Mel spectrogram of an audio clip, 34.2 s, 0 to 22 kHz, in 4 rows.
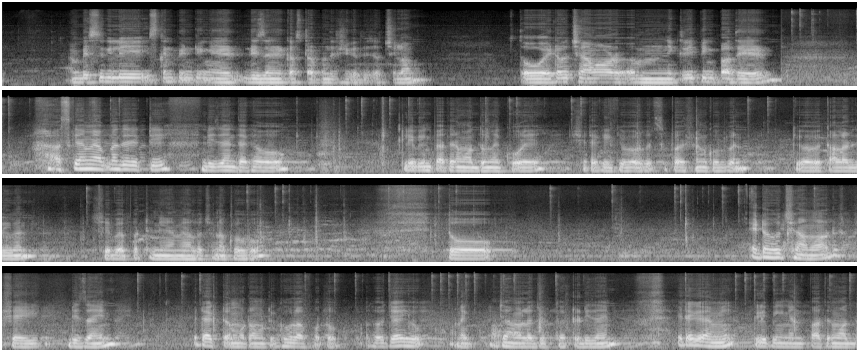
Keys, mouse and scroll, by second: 1.3 click, 3.3 ctrl+s, 3.9-4.2 scroll up 1, 4.2 scroll down 1, 4.5 scroll up 1, 4.8 scroll down 1, 6.2 click, 7.1 KP_2, 7.7-9.3 drag, 9.8 ctrl+a, 10.5 click, 10.8 ctrl+s, 11.2-11.6 scroll down 1, 11.6-11.9 scroll up 1, 11.9 scroll down 1, 13.0 scroll up 1, 13.5-14.0 scroll down 1, 14.1 click, 15.6 KP_2, 16.4 click, 18.4 alt+click, 20.6 ctrl+space, 21.4 click, 24.3 click, 24.4 ctrl+space, 24.8 click, 25.0 ctrl+space, 25.7 click, 26.4 typing, 27.9 ctrl+click, 29.1 click, 30.4 ctrl+alt+super+click, 33.4 ctrl+alt+super+click.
